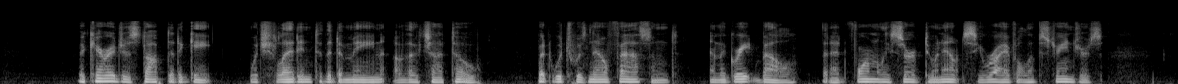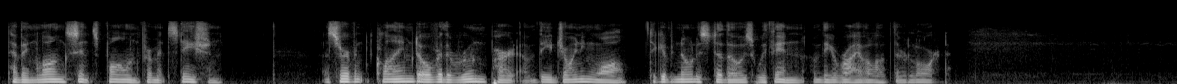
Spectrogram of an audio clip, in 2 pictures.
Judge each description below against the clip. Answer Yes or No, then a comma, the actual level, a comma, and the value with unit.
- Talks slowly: No, average, 160 wpm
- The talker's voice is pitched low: Yes, low, 110 Hz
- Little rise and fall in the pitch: Yes, narrow, 2.2 semitones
